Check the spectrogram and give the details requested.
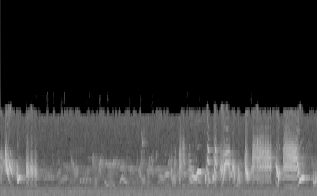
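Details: Icterine warbler in the wild, giving a varied, restless song of sharp chirps, rising and falling whistled slurs and short buzzy bursts, with louder stretches near the end over low ambient noise.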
